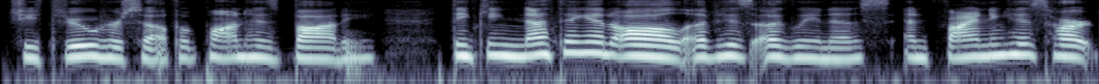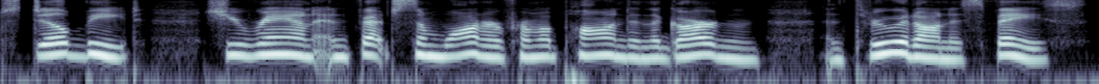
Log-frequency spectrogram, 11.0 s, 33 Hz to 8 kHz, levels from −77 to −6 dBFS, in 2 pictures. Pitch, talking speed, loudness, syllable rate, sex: 200 Hz, 200 wpm, -18 LUFS, 4.8 syllables/s, female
